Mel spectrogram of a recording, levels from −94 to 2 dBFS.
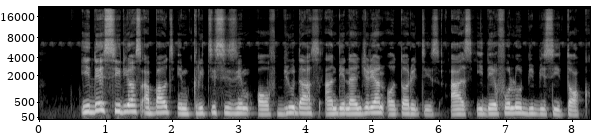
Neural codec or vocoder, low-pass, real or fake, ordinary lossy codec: vocoder, 48 kHz, 128 mel bands, Vocos; none; fake; none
